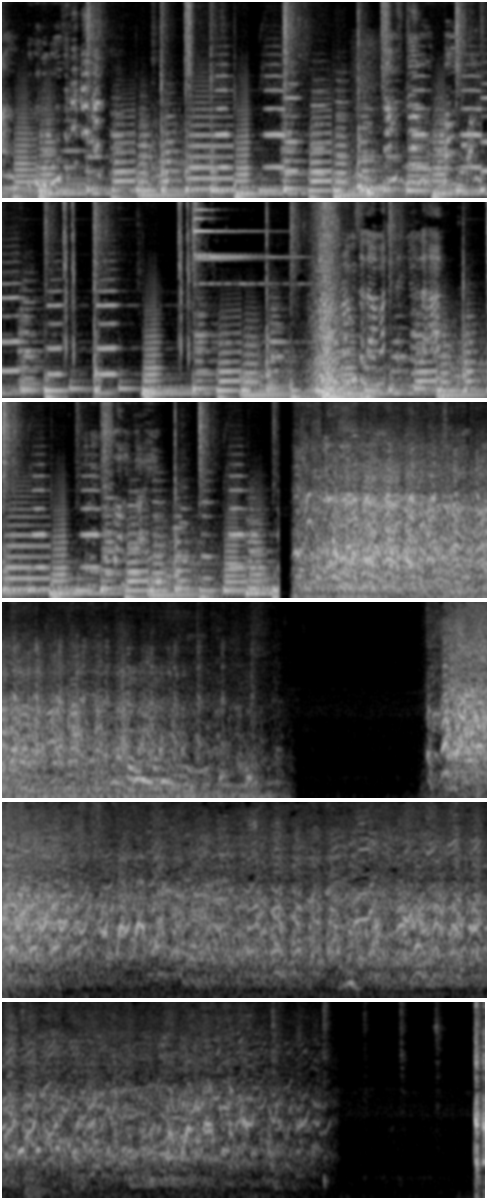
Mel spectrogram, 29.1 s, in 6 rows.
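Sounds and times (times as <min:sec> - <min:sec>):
crowd laughing: 0:12.6 - 0:17.4, 0:18.8 - 0:27.6.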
